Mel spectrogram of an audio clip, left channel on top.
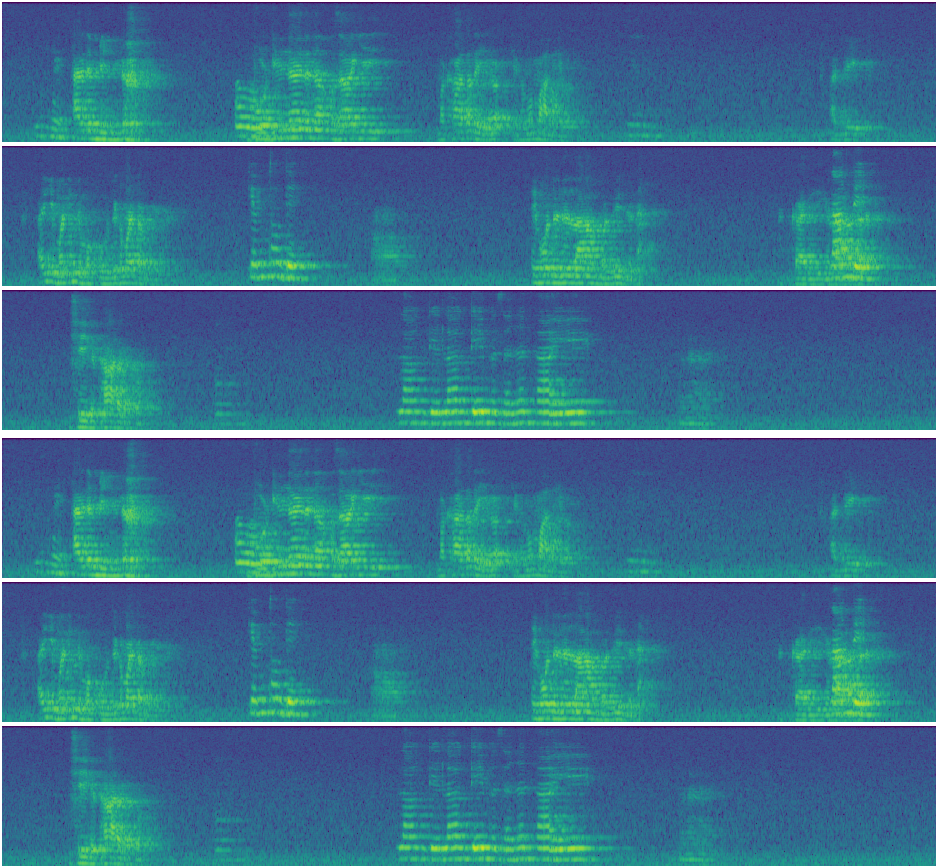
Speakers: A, on the left; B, on the right.
A: ꯎꯝ
B: ꯍꯥꯏꯕꯗꯤ ꯃꯤꯡꯗꯣ
A: ꯑꯧ
B: ꯕꯣꯔꯗꯤꯡ ꯉꯥꯏꯗꯅ ꯑꯣꯖꯥꯒꯤ ꯃꯈꯥꯗ ꯂꯩꯕ ꯀꯩꯅꯣꯝꯃ ꯃꯥꯜꯂꯦꯕ
A: ꯎꯝ
B: ꯑꯗꯨꯏ ꯑꯩꯒꯤ ꯃꯅꯤꯡꯒꯤ ꯃꯈꯣꯟꯁꯦ ꯀꯃꯥꯏꯅ ꯇꯧꯒꯦ
A: ꯀꯝ ꯇꯧꯗꯦ
B: ꯑ ꯑꯩꯉꯣꯟꯗꯗꯤ ꯂꯥꯡꯕ ꯑꯗꯨꯏꯅꯦꯗ ꯒꯥꯔꯤꯒ
A: ꯂꯥꯡꯗꯦ
B: ꯂꯥꯛꯑꯒ ꯏꯁꯩꯒ ꯊꯥꯔꯒꯀꯣ
A: ꯑ ꯂꯥꯡꯗꯦ ꯂꯥꯡꯗꯦ ꯐꯖꯅ ꯇꯥꯏꯌꯦ
B: ꯎꯝ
